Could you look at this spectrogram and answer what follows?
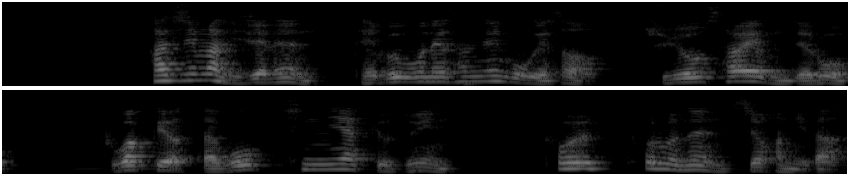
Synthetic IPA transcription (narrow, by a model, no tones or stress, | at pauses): had͡ʑimanid͡ʑe̞nɯnte̞bubune̞sʰand͡ʑinɡoɡe̞sʰʌ | t͡ɕujosʰawe̞mund͡ʑe̞ɾo | puɡak̚t͈we̞ʌt̚t͈aɡoɕʰinɲiɦak̚k͈josʰuin | pʰoɭtʰoɾunɯnt͡ɕid͡ʑʌkʰamɲida̰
